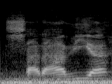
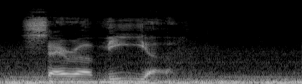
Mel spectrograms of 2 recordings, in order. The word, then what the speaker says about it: Saravia: a Spanish last name it is pronounced saravia in Spanish but if I'm taking speaking to my um non-spanish friends that don't speak Spanish I pronounce it Sarah via so I guess you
